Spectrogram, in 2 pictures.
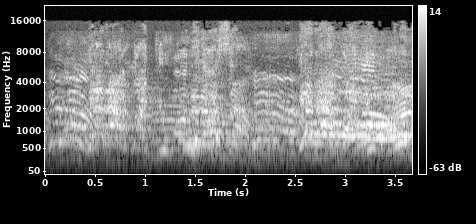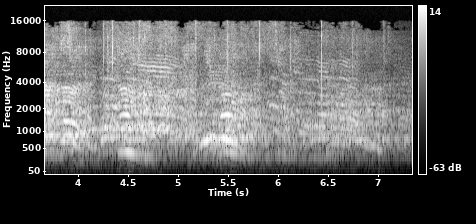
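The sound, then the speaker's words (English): A loud, agitated crowd at a Los Angeles City Council meeting in City Hall shouts, screams and curses in multiple languages at councilmembers Kevin de León and Gil Cedillo, many raised voices overlapping in a continuous angry din that swells and holds for several seconds. “Kevin DeLeon and Gil Cedillo walk in, and people scream and curse at them in multiple languages.”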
